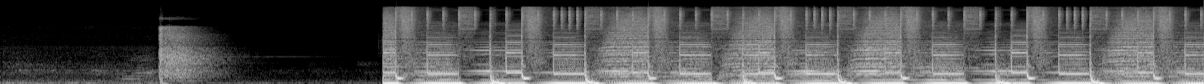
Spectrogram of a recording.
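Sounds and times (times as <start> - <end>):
electronic dance music: 3.8 - 12.0.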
